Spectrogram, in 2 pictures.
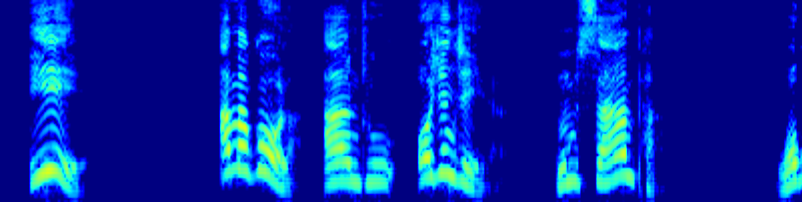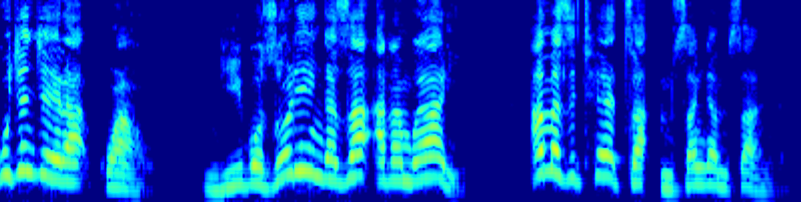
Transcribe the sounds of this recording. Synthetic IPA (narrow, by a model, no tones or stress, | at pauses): ijɛ | amakɔla̰ːntʰu | ɔt͡ʃɛnd͡ʒɛɾa̰ | mum̩sampʰa̰ | wɔkut͡ʃɛnd͡ʒɛɾakwaːwɔ | ndip̬ɔzɔliŋɡazaʔatambwalḭ | amazitʰɛt͡sʰam̩saŋɡam̩saːŋɡa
